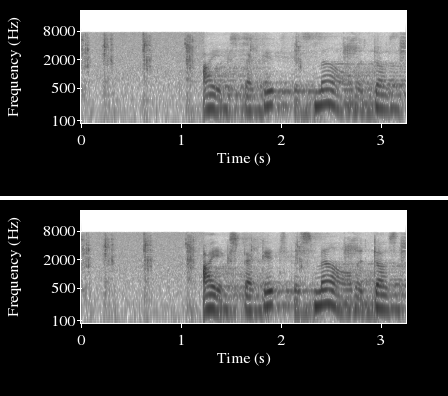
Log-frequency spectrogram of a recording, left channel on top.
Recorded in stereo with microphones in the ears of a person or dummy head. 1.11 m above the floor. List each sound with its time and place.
1.2 s a woman speaking: 60° right (ahead or behind), 1.5 m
